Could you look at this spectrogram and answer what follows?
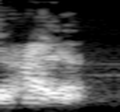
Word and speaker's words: Jahida: Grand Rising, Shalonda, Cupcake, and in Spanish, Y's or J's, right? Jahida. That's how you say it, Jahida.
